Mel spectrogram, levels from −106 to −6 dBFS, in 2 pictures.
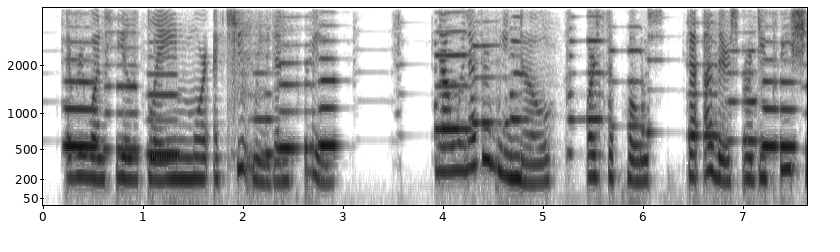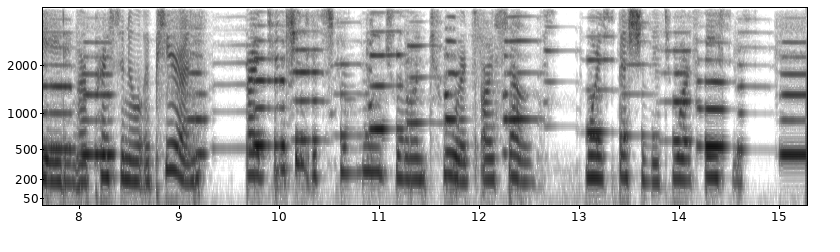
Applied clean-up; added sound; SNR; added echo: neural mask model RNNoise.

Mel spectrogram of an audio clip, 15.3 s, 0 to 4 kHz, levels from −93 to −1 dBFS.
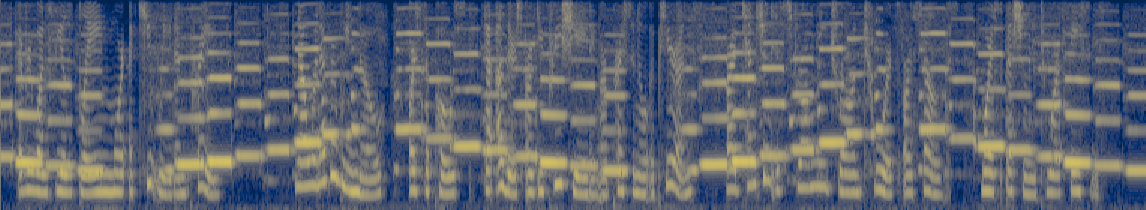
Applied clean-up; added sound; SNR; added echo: none; Wind instrument, woodwind instrument; -5 dB; none.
